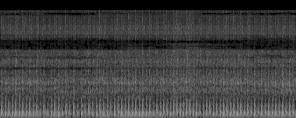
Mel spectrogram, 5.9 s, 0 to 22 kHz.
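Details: Old Honda Supra X (suspected weakening spool/stator coil) at quick, even low idle after starting on one kick, on the used spark plug with idle turned down; no misses, knocks or rattles; battery about 12.9 V while running.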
